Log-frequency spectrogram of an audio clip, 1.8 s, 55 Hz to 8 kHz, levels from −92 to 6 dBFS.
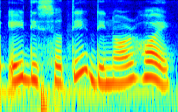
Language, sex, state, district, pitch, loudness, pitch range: Assamese, female, Assam, Kamrup Metropolitan, 220 Hz, -15 LUFS, 205-250 Hz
